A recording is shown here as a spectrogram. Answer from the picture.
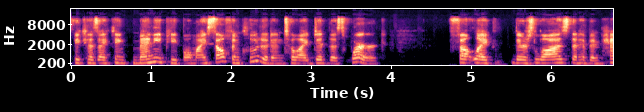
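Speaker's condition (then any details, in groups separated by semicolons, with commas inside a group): No condition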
